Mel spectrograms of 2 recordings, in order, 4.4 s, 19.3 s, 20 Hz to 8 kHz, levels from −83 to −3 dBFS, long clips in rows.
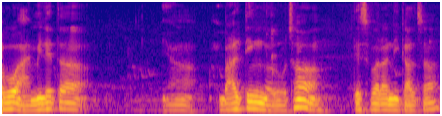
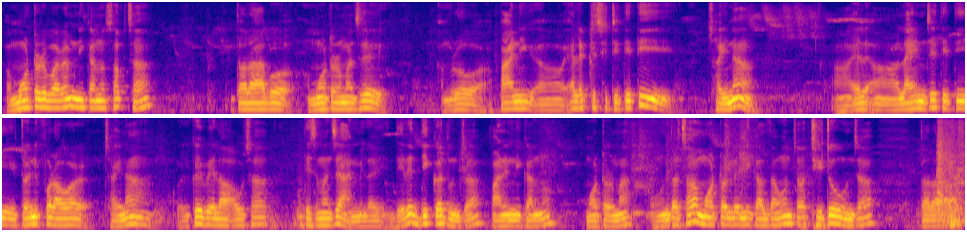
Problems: constant background noise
